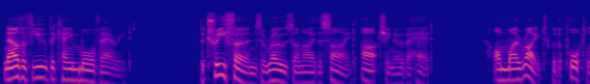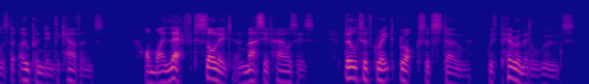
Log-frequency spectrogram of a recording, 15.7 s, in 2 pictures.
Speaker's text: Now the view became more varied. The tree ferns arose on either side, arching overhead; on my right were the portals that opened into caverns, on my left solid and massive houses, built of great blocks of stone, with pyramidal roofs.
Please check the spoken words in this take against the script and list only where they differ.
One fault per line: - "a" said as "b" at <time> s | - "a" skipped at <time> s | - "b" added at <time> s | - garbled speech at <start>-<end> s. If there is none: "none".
none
